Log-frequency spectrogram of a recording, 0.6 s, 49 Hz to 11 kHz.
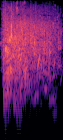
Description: Sfx_creature_brinewing_swim_fast_04.ogg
